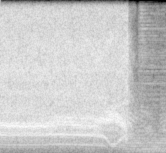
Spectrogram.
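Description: A woman's long, loud scream into a handheld microphone, a held cry of fervent prayer, steady in pitch before it slides down and breaks off about a second and a half in. Church music keeps playing beneath it.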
